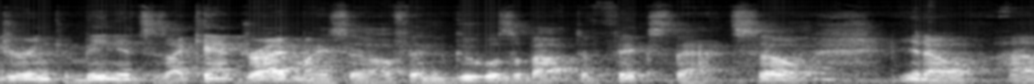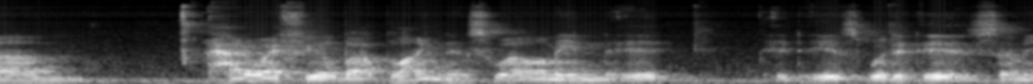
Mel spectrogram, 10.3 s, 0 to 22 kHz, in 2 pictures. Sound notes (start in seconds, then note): 3.7 laughter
